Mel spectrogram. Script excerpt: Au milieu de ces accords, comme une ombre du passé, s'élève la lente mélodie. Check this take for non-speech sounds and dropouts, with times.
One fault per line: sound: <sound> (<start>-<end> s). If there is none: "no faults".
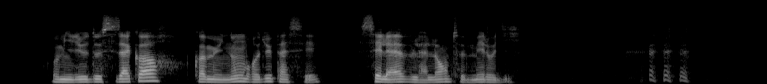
sound: laugh (6.2-6.9 s)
